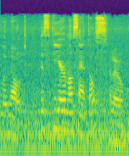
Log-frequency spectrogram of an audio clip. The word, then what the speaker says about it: Lenôtre: It looks like Lenotre, but it's pronounced Lenotre.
